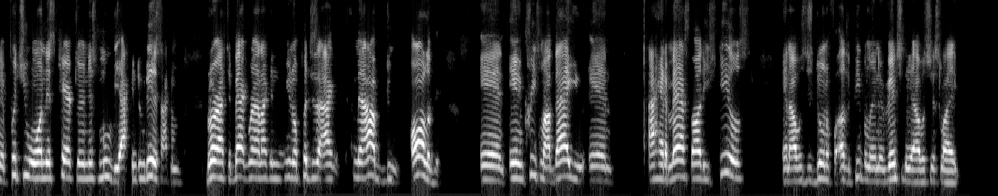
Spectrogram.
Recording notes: we met virtually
